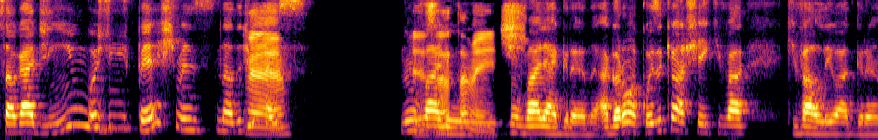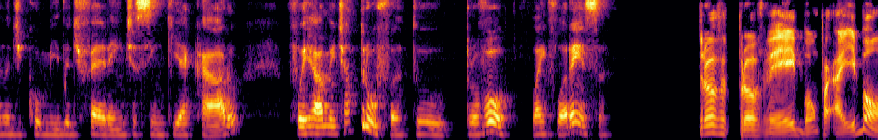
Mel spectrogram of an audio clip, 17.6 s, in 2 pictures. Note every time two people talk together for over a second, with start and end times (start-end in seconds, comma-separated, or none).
4.1-5.3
